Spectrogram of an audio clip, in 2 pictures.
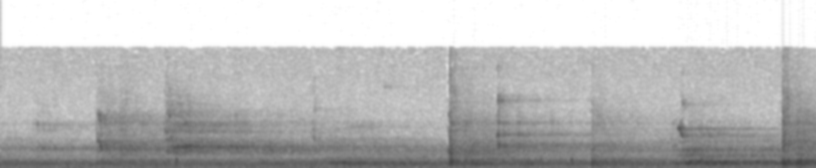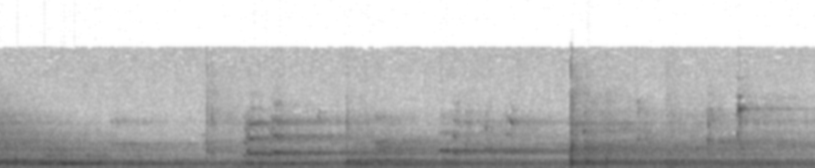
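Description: Doubles rally on an indoor court: sharp, irregular hits every second or two, echoing in a large hall over a steady background murmur.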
